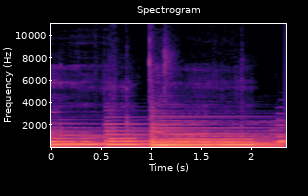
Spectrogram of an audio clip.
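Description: Keyboard played with a piano sound: a sustained D minor seventh chord, then a G chord struck about a second in, from the song's interlude.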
